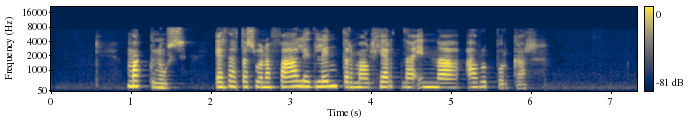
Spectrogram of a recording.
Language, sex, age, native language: Icelandic, female, 20-29, Icelandic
